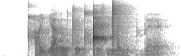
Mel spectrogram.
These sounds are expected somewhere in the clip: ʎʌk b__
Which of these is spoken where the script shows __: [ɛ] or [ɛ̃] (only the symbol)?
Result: ɛ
